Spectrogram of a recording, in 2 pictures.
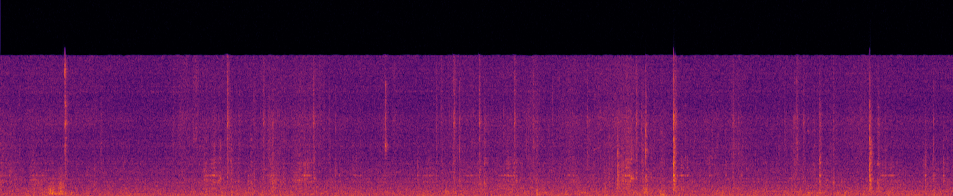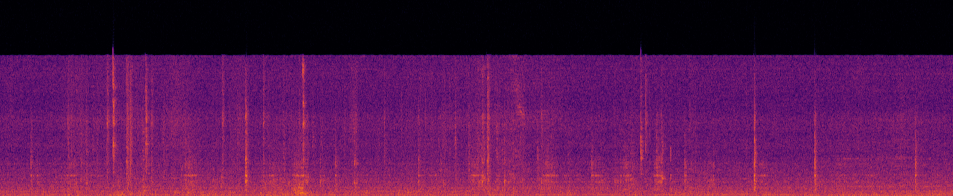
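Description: Volvo FH lorry's diesel engine running steadily at low speed, heard from inside the cab, with scattered knocks and rattles as the heavily loaded truck bumps along a rough lane.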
